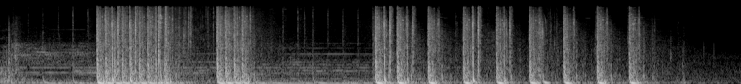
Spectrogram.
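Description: A rifle fires loud, close bursts of shots.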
